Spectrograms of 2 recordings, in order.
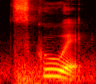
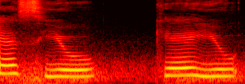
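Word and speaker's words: tsukue: A table is called a sku. It is t s u k u e su a and not suku.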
